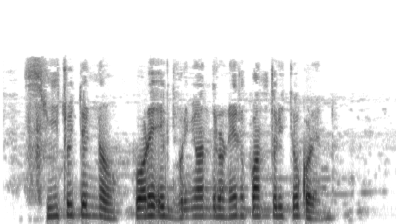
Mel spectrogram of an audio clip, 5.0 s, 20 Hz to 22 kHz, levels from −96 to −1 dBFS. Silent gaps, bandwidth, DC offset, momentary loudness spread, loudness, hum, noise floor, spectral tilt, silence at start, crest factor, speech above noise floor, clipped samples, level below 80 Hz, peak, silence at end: none; 8 kHz; under 0.1%; 12 LU; -20 LUFS; none; -57 dBFS; -6.5 dB/octave; 0.35 s; 18 dB; 37 dB; under 0.1%; -64 dBFS; -2 dBFS; 0.8 s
